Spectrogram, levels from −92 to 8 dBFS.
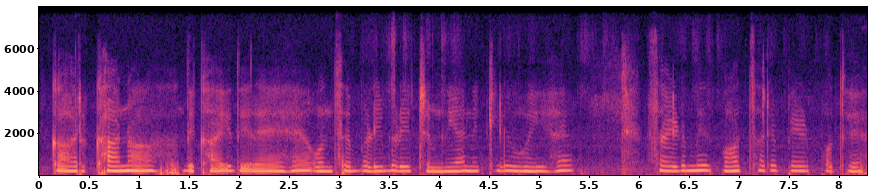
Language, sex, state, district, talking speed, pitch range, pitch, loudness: Hindi, female, Uttar Pradesh, Hamirpur, 145 wpm, 200-225 Hz, 215 Hz, -17 LUFS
